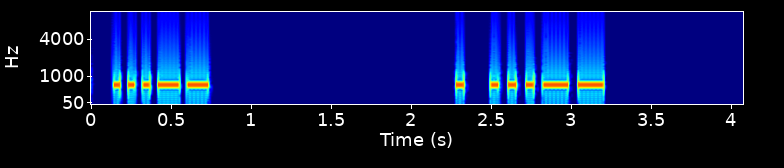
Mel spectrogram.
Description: Morse code, heard as a keyed tone, about 30 wpm, 700 Hz. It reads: 3 E 3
